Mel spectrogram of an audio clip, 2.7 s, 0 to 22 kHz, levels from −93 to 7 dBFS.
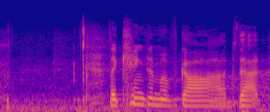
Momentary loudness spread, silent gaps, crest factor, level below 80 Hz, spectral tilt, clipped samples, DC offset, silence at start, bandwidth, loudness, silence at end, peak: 19 LU; none; 20 dB; -50 dBFS; -5.5 dB/octave; under 0.1%; under 0.1%; 0 s; 12.5 kHz; -31 LUFS; 0 s; -12 dBFS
